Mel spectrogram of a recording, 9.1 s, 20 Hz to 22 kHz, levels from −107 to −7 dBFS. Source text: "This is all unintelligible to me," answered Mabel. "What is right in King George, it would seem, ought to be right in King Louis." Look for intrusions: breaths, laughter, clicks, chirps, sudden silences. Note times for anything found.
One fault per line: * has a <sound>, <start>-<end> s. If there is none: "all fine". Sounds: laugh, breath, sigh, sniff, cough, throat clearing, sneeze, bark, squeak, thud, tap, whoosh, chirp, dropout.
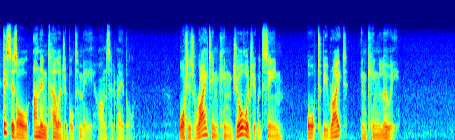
all fine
